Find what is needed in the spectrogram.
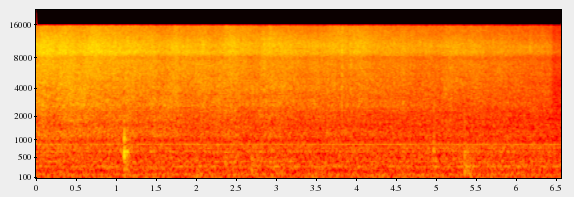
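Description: Onion, tomato and spice masala sizzling in a nonstick wok while a wooden spatula stirs and scrapes through it, with one sharp knock of the spatula about a second in. The sizzle eases slightly toward the end.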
